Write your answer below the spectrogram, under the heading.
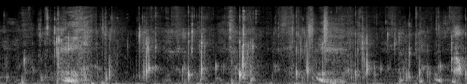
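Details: A dog called Max goes crazy for peanut butter oil, licking it indoors. Quick moist tongue smacks and clicks come roughly every half second, some sharp and bright, over a quiet room.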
